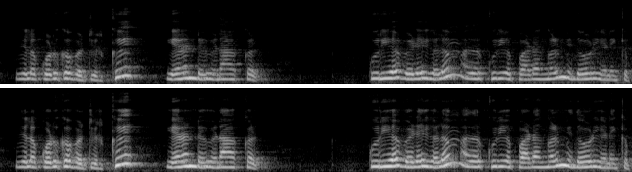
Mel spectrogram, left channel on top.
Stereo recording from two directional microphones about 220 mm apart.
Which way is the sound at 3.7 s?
20° right (ahead or behind).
